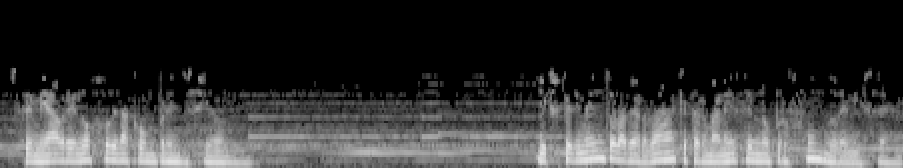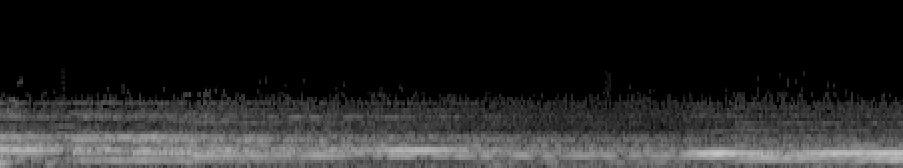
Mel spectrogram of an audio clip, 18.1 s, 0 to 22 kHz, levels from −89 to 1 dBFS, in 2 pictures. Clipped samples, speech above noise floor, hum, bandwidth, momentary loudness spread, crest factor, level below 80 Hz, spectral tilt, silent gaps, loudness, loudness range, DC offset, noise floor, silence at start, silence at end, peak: under 0.1%; 27 dB; none; 4.6 kHz; 23 LU; 22 dB; -52 dBFS; -9 dB/octave; none; -20 LUFS; 20 LU; under 0.1%; -44 dBFS; 0 s; 0 s; 0 dBFS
